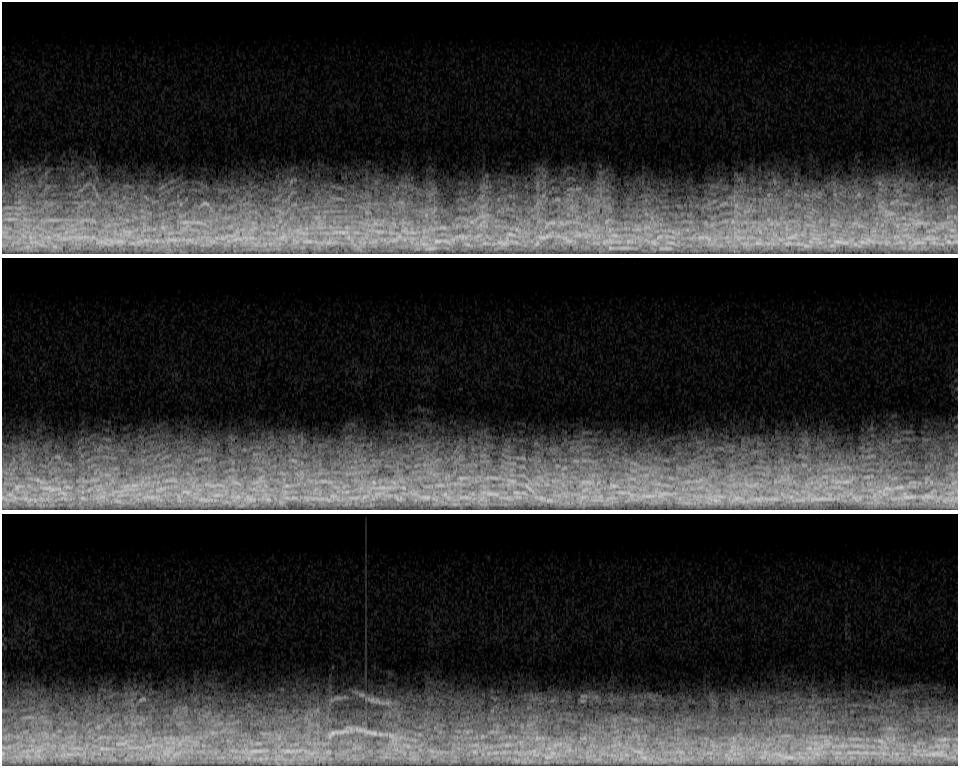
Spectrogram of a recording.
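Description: A large crowd of young people chatters and shouts excitedly all around.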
